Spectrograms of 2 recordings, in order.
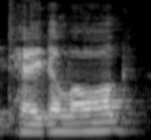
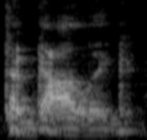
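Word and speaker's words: Tagalog: They actually they actually say tealog. And it's not tealog. It's actually pronounced tealig.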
